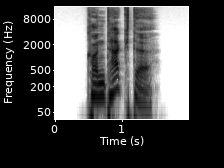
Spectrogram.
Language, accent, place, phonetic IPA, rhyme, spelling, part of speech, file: German, Germany, Berlin, [kɔnˈtaktə], -aktə, Kontakte, noun, De-Kontakte.ogg
- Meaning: nominative/accusative/genitive plural of Kontakt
